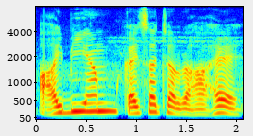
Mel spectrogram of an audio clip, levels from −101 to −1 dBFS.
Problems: constant background noise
